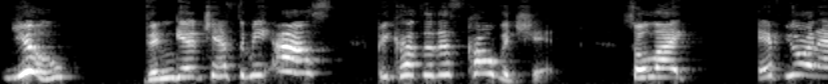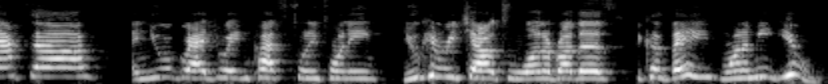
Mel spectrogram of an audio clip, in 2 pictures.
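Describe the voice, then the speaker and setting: A man voicing a brash young woman puppet host with a New York accent, loud and slangy while reading the news. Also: very high voice, brisk. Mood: sassy. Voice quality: loud, profane, slangy, bubbly. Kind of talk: comedic puppet news chat.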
